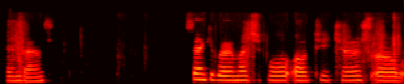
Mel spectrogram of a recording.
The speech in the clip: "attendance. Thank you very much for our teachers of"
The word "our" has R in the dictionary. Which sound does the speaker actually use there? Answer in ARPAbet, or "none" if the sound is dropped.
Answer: L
